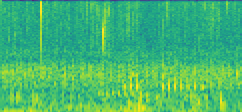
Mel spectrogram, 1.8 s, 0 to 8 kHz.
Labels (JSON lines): {"label": "biophony, rattle response", "recorder": "SoundTrap 500"}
